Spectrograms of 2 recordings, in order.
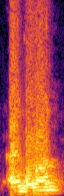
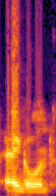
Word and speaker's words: Anglin: Is it Anglon? Or how do you say your name? Yeah, Anglin.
